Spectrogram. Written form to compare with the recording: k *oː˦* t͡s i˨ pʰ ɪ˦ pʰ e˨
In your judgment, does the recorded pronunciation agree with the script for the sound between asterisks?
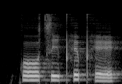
no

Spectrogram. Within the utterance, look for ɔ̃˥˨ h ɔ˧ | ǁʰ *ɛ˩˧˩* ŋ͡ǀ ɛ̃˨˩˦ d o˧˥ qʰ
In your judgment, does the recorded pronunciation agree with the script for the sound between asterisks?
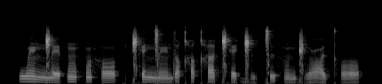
no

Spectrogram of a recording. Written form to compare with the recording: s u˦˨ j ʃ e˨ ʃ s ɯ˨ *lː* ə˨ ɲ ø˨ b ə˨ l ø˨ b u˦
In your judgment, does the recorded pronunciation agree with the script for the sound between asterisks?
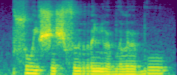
no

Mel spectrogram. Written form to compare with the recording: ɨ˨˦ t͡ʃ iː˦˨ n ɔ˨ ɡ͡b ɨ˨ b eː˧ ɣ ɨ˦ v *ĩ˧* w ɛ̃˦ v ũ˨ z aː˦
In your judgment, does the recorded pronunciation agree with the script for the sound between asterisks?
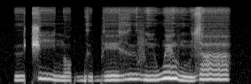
yes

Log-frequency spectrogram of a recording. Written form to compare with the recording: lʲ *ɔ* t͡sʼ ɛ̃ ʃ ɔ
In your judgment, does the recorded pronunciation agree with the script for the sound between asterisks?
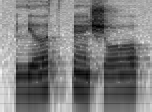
no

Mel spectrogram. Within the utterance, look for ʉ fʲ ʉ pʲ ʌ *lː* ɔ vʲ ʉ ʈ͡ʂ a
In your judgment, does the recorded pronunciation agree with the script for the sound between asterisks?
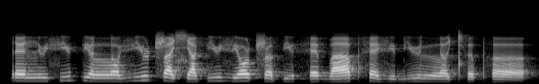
yes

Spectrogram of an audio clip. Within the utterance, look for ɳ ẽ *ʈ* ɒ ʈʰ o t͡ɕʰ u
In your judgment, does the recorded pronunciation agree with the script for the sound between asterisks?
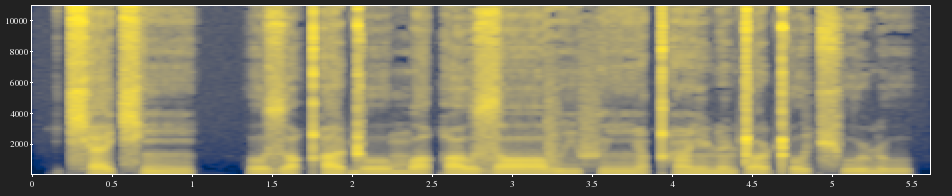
yes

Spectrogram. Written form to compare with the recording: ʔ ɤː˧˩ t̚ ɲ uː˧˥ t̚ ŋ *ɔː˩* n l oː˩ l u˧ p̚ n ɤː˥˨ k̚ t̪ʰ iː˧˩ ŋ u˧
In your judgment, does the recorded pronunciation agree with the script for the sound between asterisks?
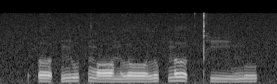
yes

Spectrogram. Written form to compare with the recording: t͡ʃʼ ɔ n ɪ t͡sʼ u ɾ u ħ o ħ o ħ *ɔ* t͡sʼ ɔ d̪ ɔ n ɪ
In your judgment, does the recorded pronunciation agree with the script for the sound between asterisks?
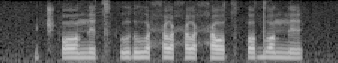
yes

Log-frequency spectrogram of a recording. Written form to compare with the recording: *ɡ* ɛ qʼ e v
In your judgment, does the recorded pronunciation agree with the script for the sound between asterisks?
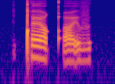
no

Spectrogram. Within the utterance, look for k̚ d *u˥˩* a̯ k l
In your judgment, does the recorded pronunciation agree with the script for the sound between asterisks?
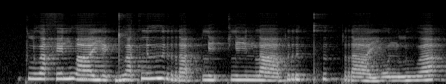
no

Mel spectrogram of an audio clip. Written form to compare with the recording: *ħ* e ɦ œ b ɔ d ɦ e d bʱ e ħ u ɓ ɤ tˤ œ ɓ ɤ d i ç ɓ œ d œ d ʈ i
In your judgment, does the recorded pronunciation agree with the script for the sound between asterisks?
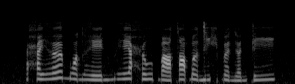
yes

